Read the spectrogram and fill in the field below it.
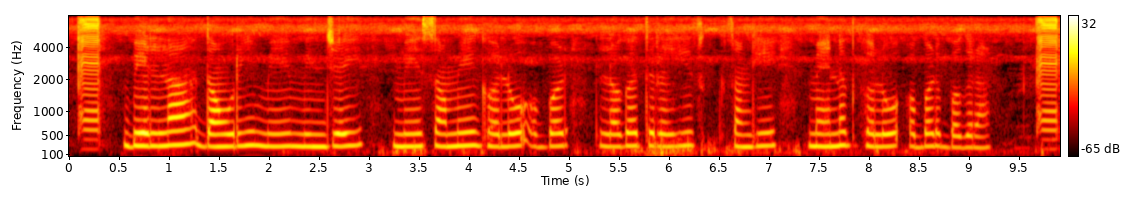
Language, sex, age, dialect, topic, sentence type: Chhattisgarhi, female, 18-24, Northern/Bhandar, agriculture, statement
